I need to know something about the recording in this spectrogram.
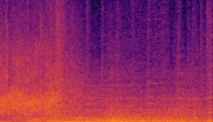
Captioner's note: crowd clapping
